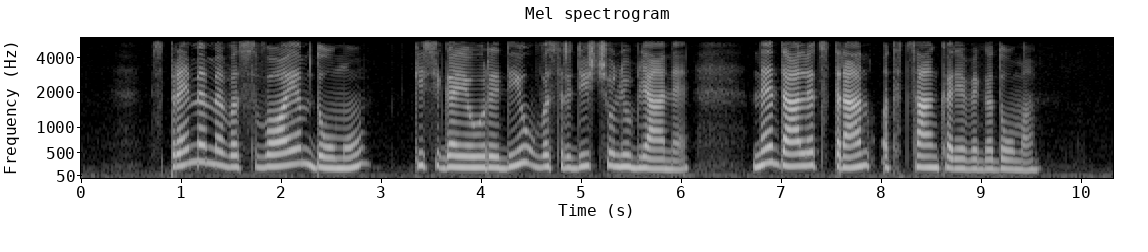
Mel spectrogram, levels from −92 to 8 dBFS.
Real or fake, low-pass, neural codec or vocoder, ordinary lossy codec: real; 5.4 kHz; none; none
